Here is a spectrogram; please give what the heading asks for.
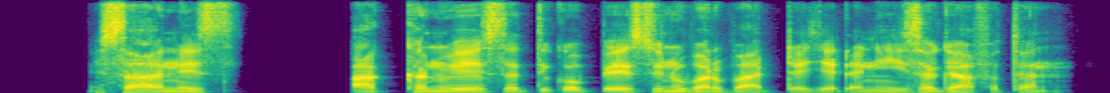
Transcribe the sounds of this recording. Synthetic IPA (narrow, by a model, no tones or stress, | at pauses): ʔɪsaːnɪs | ʔɐkːɐnʊke̞ːsːɐt̪ːɪkʼɔpʼːe̞ːsːɪnʊbɐɾbaːd̪ːɐd͡ʒɛ̰ᶑɐ̰niːsɐɡaːfɐt̪ʰɐ̰n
